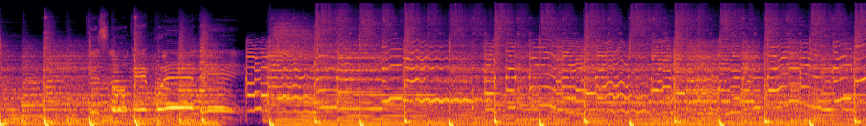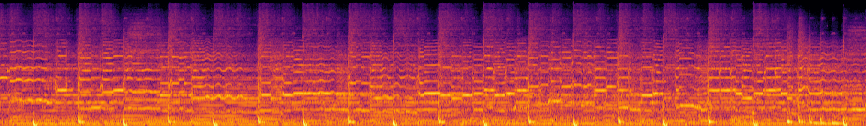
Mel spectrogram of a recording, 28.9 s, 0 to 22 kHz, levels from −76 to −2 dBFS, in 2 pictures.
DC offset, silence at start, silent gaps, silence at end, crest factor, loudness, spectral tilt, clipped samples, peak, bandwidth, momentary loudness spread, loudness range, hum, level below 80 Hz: under 0.1%; 0 s; none; 0 s; 14 dB; -13 LUFS; -5 dB/octave; under 0.1%; 0 dBFS; over 20 kHz; 3 LU; 2 LU; none; -22 dBFS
